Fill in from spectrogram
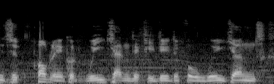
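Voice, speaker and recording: A man's fairly low voice with fairly even intonation amid noticeable background noise. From West Midlands, England. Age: 30s. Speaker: motorsport vlogger and sim racing driver. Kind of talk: casual interview chat.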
